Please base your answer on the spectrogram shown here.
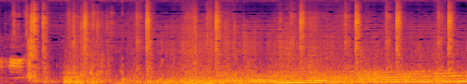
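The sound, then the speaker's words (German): Old Berlin S-Bahn Stadtbahn-type city train running: a steady, broad rumble and clatter with a few sharp knocks early on, then a low motor hum that climbs gradually in pitch as the train gathers speed. “Das ist der gute alte Stadtbahner, ne? Das klingt nach irgendwas Altbau”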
